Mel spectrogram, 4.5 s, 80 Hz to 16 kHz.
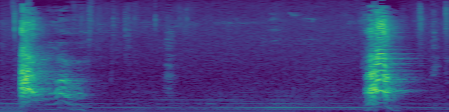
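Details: A 10-month-old Scottish Terrier barks at squirrels up a tree: one sharp bark trailing into a shorter second note, then another loud bark about three seconds later, over a faint low hum.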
